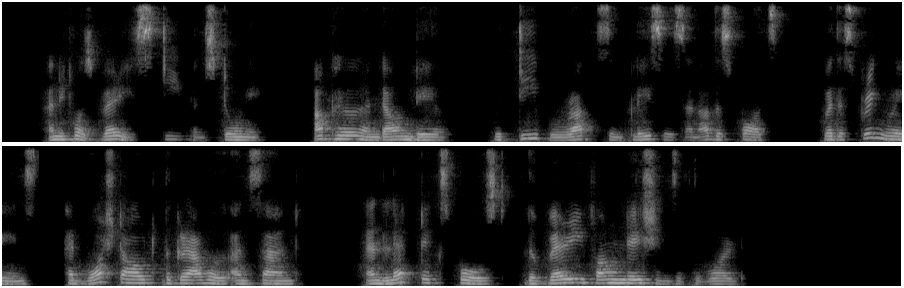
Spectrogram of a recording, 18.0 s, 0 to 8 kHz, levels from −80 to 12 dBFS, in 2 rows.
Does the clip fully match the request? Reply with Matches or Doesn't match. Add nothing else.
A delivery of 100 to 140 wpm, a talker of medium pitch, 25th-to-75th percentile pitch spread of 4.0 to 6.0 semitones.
Doesn't match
